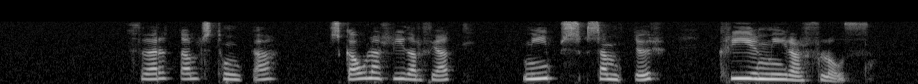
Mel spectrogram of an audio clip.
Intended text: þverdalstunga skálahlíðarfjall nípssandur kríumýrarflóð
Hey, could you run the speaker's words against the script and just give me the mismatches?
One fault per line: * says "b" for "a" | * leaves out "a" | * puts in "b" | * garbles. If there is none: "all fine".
all fine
